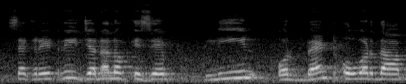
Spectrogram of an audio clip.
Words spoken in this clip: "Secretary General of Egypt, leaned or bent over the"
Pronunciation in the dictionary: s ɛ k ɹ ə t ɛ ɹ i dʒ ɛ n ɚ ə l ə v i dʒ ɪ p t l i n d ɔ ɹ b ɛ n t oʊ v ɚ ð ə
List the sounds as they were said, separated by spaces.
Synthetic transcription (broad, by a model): s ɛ k ɹ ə t ɹ i dʒ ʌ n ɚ ə l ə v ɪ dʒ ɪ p l i n ɔ ɹ b ɛ n t oʊ v ɚ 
